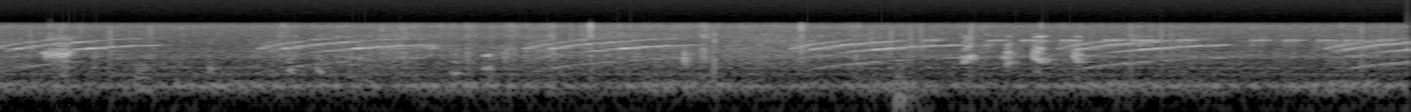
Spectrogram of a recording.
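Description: Young puppy squeaking in short rising-and-falling cries, about one a second, over a steady low hum.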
